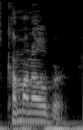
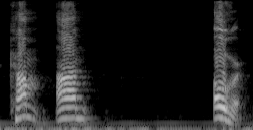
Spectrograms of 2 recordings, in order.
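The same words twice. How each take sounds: First: Said in the usual way. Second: Calling viewers over in a big voice; loud sing-song call. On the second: Acted. Streamer calls viewers to YouTube, loud sing-song. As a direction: come on rising high and loud, over punched.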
